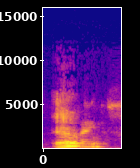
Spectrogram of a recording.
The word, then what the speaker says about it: airport: What about airport? Port. Yes, first. The first syllable, yeah, airport.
